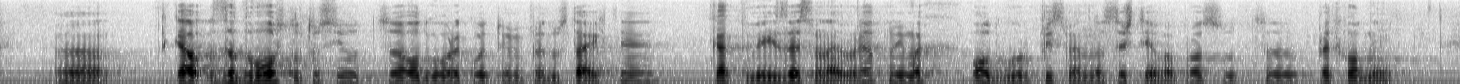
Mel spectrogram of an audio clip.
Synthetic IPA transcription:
t̪ɐ̥kazɐd̪ovɔlˠst̪vot̪osiot̪ɔd̪ɡovoɾəkoɛt̪ʊimipɾɛd̪ost̪avixt̪ɛ | kak̚t̪oviɛizvɛsnonajvɛɾojat̪noimɐx | ɔd̪ɡovoɾpismɛnːɐsɤʃt̪ijəvɐpɾɔsot̪pɾɛt̪xɔd̪niɛ̰

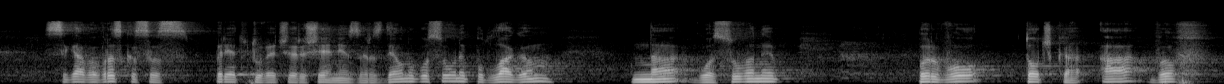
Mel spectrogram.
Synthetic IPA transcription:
sɛɡavəvɾɤskəsəs | pɾiɛt̪o̥t̪ovɛt͡ʃɛɾɛʃɛniɛzɐɾɐzd̪ɛlˠnoɡlˠɐsuvɐnɛpod̪lˠaɡəm | nɐɡlˠɐsuvɐnɛ | pɤɾvot̪ɔt͡ʃkʰəavəf

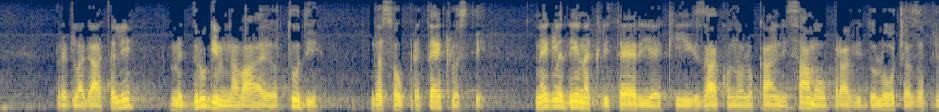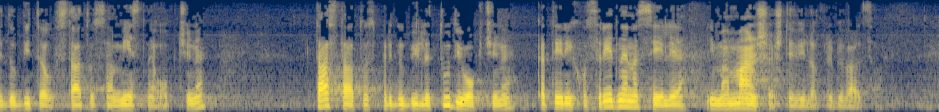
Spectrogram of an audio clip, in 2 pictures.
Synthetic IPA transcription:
pɾɛd̪laɡaːt̪ɛljimɛd̪̚ːɾuːɡimnaʋaːjajɔt̪uːd̪id̪asɔwpɾʔɛt̪ɛːklɔst̪i | nɛɡlɛd̪enakɾit̪ɛːɾijɛkijiɣzaːkɔnɔlɔkaːlnisaːmɔupɾaːʋid̪ɔloːt͡ʃazapɾid̪ɔbit̪ɛwst̪aːt̪usamest̪nɛ̰o̰ːpt͡ʃinɛ | t̪ast̪aːt̪uspɾid̪ɔbilɛt̪ud̪ioːpt͡ʃinɛkat̪eːɾixusɾeːd̪nɛnaseljɛimamanʃɛ̰ʃt̪ɛʋiːlɔ̰pɾɛbiʋa̰ːlt̪sɛw

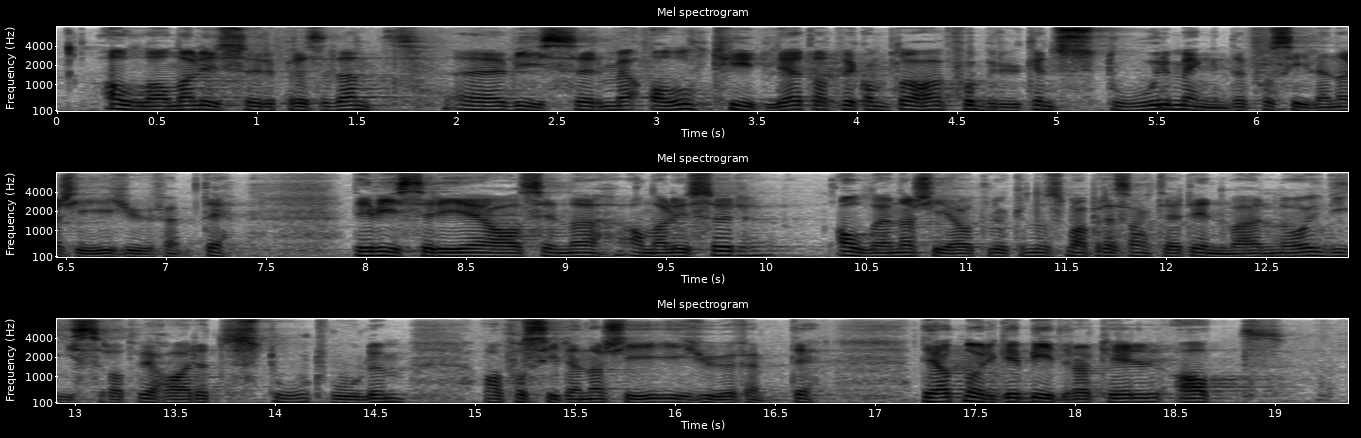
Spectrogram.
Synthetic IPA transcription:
ɑlːəɑnɑlyːsəɾpʰɾɛsɪd̪ɛnt̪ʋiːsəɾmɛʔɑlːt̪ʰyːd̪əlɪheːt̪ɑt̪ʋɪkɔmːət̪ʰɪlɔhɑːfɔɾbɾʉːkəɛnst̪uːɾmɛŋd̪əfɔsiːlɛnæʂiːɪçʉːəfɛmt̪ɪ | d̪̥ɛʋiːsəɾɪɛɑːsiːnəɑnɑlyːsəɾ | ɑlːəɛnæʂiːɑʉt̪ʰlʊkːənəsɔmɑɾpʰɾɛsɑŋt̪ʰeːʈɪnːəʋæːɾənoːʋiːsəɾɑt̪ʋɪɦɑɾɛt̪st̪uːʈʋuːlʉmɑʋfɔsiːlɛnæʂiːɪçʉːəfɛmt̪ɪ | d̪̥ɛɑt̪nɔɾɡəbiːd̪ɾɑːʈʰɪlɑt̪

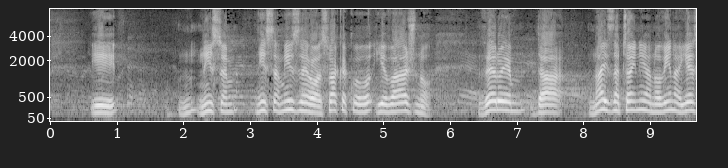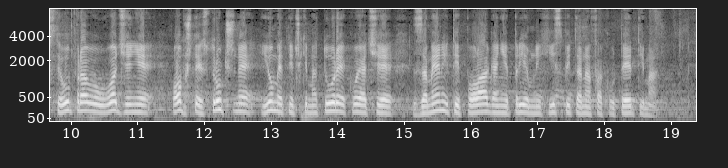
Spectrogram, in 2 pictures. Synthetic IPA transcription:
i | niːsamniːsamizneoasʋakakoje̞ʋaːʒno̞̰ | ʋje̞ɾuje̞md̪a | najznat͡ʃajnijano̞ʋinaje̞st̪e̞upɾaʋo̞uʋo̞d͡ʑe̞ɲe̞ | o̞pʃt̪e̞st̪ɾut͡ʃne̞iumje̞t̪nit͡ʃke̞mat̪uːɾe̞ko̞jat͡ɕe̞ | zame̞ːnit̪ipo̞laːɡaɲe̞pɾije̞mnixispit̪anafakulˠt̪e̞ːt̪ima̰

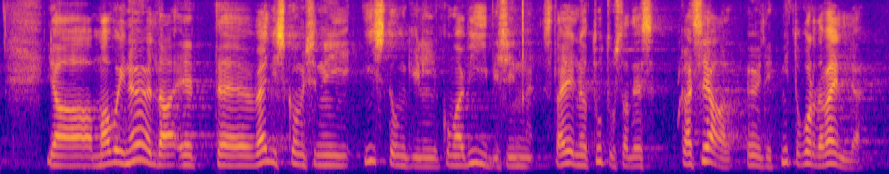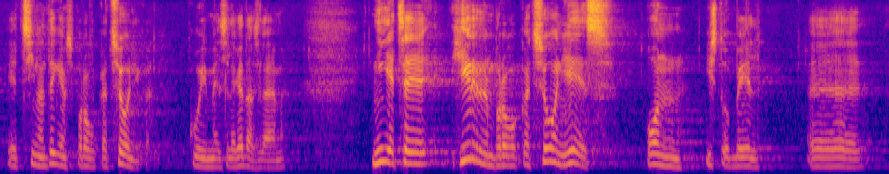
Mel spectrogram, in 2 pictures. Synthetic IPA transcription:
jɑmɑvɤ̞jnøld̪ɑe̞t̪ːvælʲisko̞miso̞nʲiist̪uŋɡilkumɑviːbisinse̞d̪̥ɑe̞ːlnewt̪t̪ːut̪vust̪ɑd̪e̞s | kɑseɑlø̞ːld̪imit̪ːˑuko̞rd̪ɑvælʲjɑ | e̞t̪siːno̞nt̪e̞ɡe̞mist̪pro̞vo̞kːˑɑt̪sio̞ːnʲiɡ̥ɑ | kujme̞se̞lːeɡɑed̪ɑsilæɦeme | niːe̞t̪se̞hirmpro̞vo̞kːˑɑt̪sio̞ːnʲie̞ːs | o̞nist̪ub̥̚me̞jl

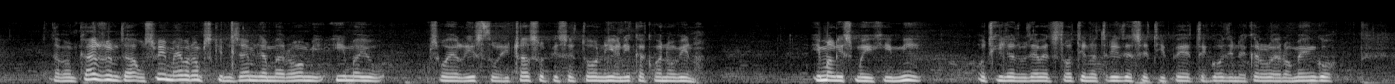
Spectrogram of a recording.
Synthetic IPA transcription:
d̪aʋamkaːʒe̞md̪ausʋime̞ʋɾo̞ːpskimze̞mʎamaɾo̞miimajuː | sʋo̞je̞list̪oʋeit͡ʃaso̞pise̞t̪o̞ːnije̞nikakʋanoʋina | imalismo̞jiximiː | o̞d̪xiʎad̪ud̪e̞ʋe̞t̪st̪o̞t̪inat̪ɾiːd̪e̞se̞t̪ipe̞ːt̪e̞ɡo̞d̪ine̞kr̩lojeɾomeŋɡo̞

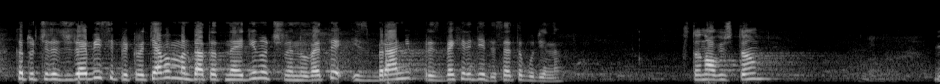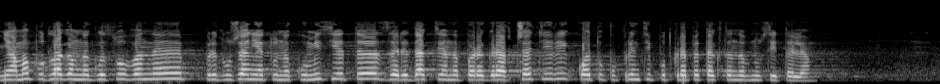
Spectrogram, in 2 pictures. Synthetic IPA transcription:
kɐt̪ɔt͡ʃɾɛzʒɾɛbisipɾɛkɾɐt̪ʲjavəmːɐnd̪at̪ət̪nɐɛd̪inot̪̚t͡ʃlɛnovɛt̪ɛʔizbɾanipɾɛzd̪vɛxʲilʲɐd̪iːd̪ɛsɛt̪əɡod̪inə | st̪ɐnɔviʃt̪ə | nʲaməpod̪lˠaɡəmnɐɡlˠɐsuvɐnɛpɾɛd̪lˠoʒɛnʲiɛt̪onɐkomisijət̪əzɐɾɛd̪ak̚t̪sijənɐpɐɾɐɡɾaft͡ʃɛt̪iɾikɔjt̪opopɾint̪sipːot̪kɾɛpʲət̪ɛkst̪ənɐvnosit̪ɛlʲə

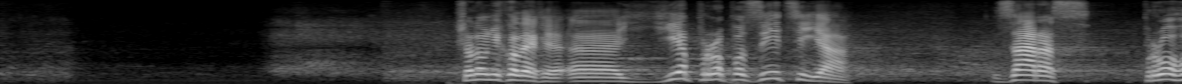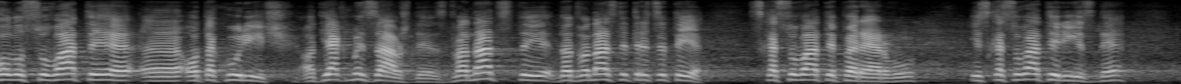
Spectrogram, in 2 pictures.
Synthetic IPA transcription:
ʃɐnɔwnʲikɔlˠɛɦɪ | jɛpɾɔpɔzɪt͡sʲijɐ̰ | zɑɾɐs | pɾɔɦɔlˠɔsʊʋɑt̪ɪɔt̪ːɐkuɾʲit͡ʃɔt̪jɐkmɪzɑwʒd̪ɪzd̪ʋɐnɑt͡sʲɐ̥t̪ɪd̪ɔd̪ʋɐnɑt͡sʲɐt̪ɪjt̪ɾɪt͡sʲːɐt̪ɪ | skɐsʊʋɑt̪ɪpeɾɛrʋʊ | iskɐsʊʋɑt̪ɪɾʲiznɛ

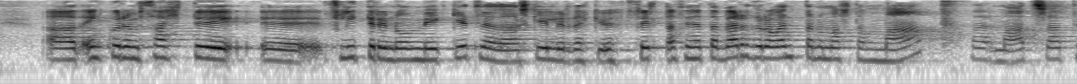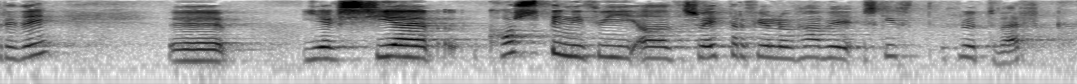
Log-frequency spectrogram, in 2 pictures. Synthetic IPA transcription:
aðḛjŋ̥kʰvɛɾʏmθajht̪ɪ | fliːt̪ɪɾɪnɔvmɪcːɪt̪lɛðascɪːlɪɾðɛhcɪʏhpfɪl̥t̪aðθiθɛht̪ːavɛɾðʏɾawɛnt̪anːʏmal̥t̪avmaːt̪θaðɛɾmaːt̪saːt̪ɾɪðɪ | jɛɣsjɛkʰɔst̪ɪniθviaðsveːjt̪aɾfjœːlœɣɦaːvɪscɪr̥t̪l̥ʏːt̪vɛr̥k

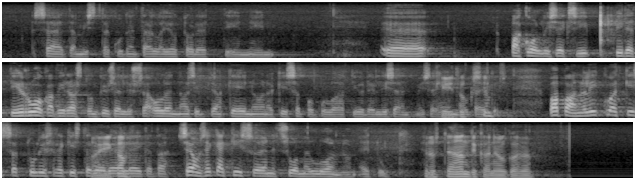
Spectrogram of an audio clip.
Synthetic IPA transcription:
sæːt̪æmist̪ækut̪ent̪æːlːæjot̪odet̪ːḭːnniːn | pɑkolːiseksipidet̪ːiːrruokɑʋirɑst̪oŋkyselːysːæ̰ʔolenːɑˑːsip̪j̪ɑkeinoˑinɑkisːɑpopulɑːt̪ioidelisænt̪ymisḛenːltsɑeks | ʋɑpɑːneliːkːuʋɑt̪kisːɑt̪t̪ulisrekist̪ereilæjleikɑt̪ɑseonsekækisːojenet̪suomelluonːonḛt̪ṵenust̪eæɑnt̪ikɑniolkohyʋæ

